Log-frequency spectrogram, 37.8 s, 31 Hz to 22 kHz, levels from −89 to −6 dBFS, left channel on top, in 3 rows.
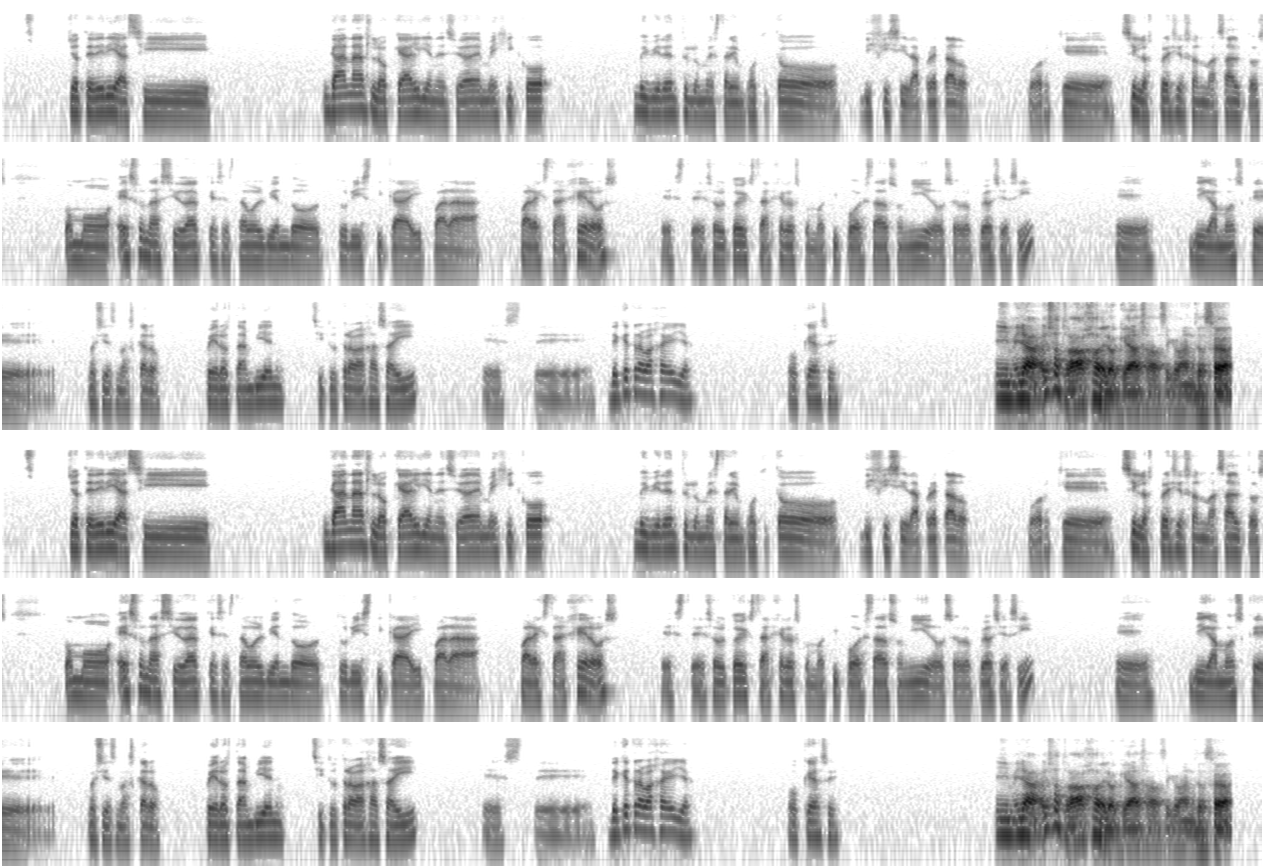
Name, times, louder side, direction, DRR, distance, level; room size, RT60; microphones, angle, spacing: voice 1, 0.7-2.1 3.2-5.5 6.3-9.7 10.3-12.6 13.2-17.4 17.8-18.8 19.2-22.9 23.7-24.1 24.5-25.6 26.1-26.8 27.3-28.0 28.3-29.4 30.0-32.1 33.1-33.6, right 2 dB, 30° right, 1.8 m, -37 dB
voice 2, 35.2-37.5, left 4 dB, 65° left, 1.1 m, -21 dB
head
